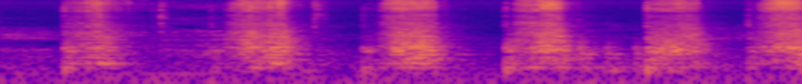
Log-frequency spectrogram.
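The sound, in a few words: razor blade scraping automotive paint off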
